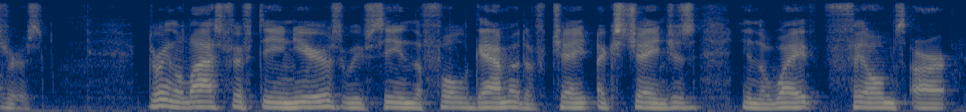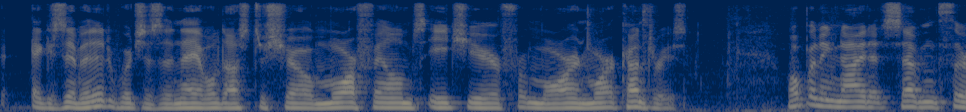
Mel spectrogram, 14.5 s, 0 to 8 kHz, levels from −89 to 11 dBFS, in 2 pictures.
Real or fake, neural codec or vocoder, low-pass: real; none; 7.2 kHz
